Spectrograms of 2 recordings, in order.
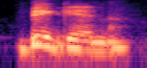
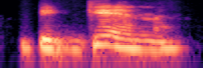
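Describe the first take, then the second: First: The stress is on the first syllable. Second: The stress is on the last syllable. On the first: The speaker calls it wrong. "eu não falo begin" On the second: The speaker calls it right. "eu falo begin"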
